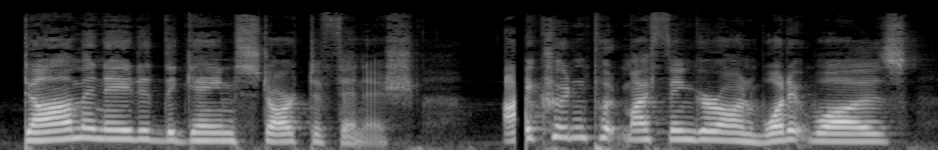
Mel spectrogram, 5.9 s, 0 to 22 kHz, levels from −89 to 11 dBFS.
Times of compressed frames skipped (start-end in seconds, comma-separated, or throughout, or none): none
